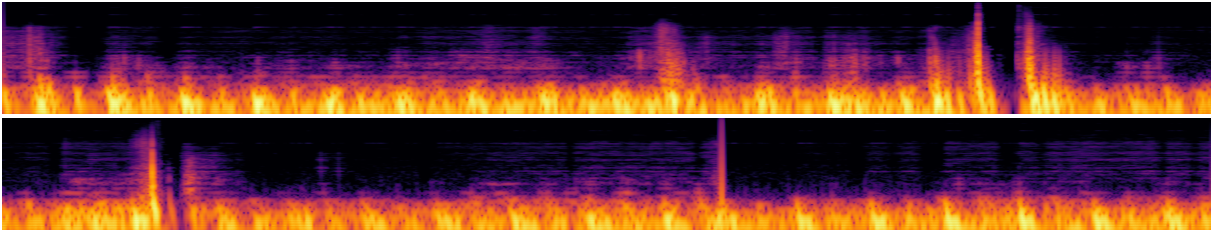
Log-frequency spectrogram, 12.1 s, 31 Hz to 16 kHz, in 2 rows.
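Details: Fast, heavy low thumping beats, roughly 160 a minute, with a few loud knocks, a racing, pounding heartbeat from the creator's own chest.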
